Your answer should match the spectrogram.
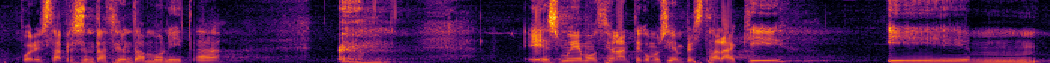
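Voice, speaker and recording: A man from Spain gives a personal talk at a conference in a fairly high voice, slow and reflective, pausing and restarting as he thinks. His words ring out with a long reverb in the hall. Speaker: guest speaker.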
